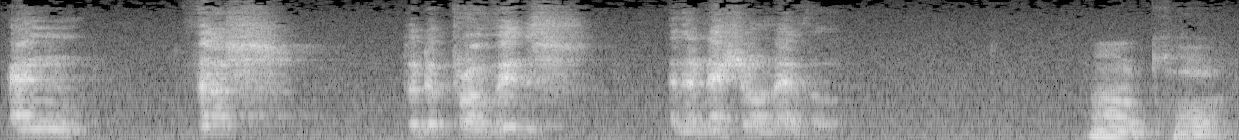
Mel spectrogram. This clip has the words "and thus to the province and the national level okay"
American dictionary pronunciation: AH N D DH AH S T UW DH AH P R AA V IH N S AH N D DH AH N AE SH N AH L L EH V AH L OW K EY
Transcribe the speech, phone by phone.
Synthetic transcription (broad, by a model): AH N DH AH S T UW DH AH P R AA V IH N S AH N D DH AH N AE SH N AH L L EH V AH L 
